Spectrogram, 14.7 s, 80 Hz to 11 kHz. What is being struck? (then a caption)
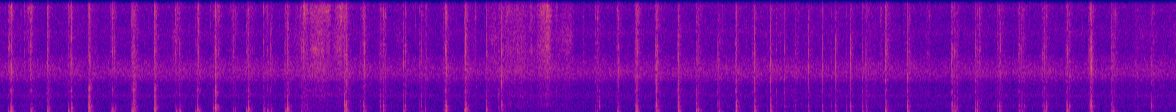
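Small cellophane-wrapped cardboard box. Fingertips and nails tap and scratch the front of a small shrink-wrapped cardboard earbuds box, with crinkly cellophane visible at its edges. About 44 short, dry, hollow taps with a low body come at an uneven pace of roughly four per second. A brighter scratchy hiss rises between the taps midway through.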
